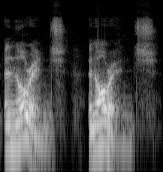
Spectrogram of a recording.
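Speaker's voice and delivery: "an orange" said slowly, linking an into orange; drawn out like a teacher; slow English model. Shown as a demonstration. Teacher to French learners, slow careful English. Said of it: "Une orange".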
